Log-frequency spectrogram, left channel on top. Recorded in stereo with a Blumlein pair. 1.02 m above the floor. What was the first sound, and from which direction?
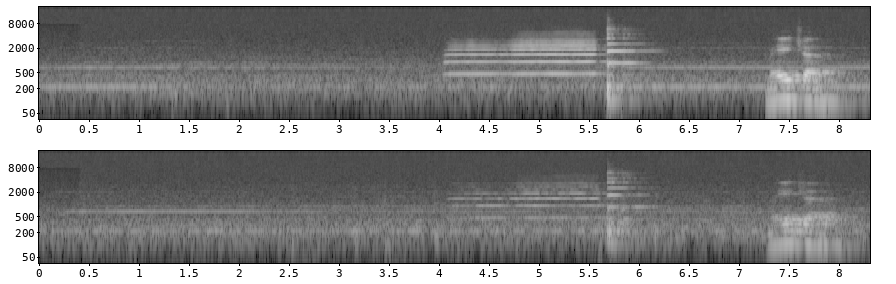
A trumpet, 45° left.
